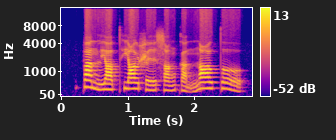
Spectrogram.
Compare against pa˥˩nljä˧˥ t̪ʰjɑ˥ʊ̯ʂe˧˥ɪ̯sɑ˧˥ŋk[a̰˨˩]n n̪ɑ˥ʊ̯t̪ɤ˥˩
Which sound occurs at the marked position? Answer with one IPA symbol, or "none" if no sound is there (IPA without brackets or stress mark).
a̰˨˩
